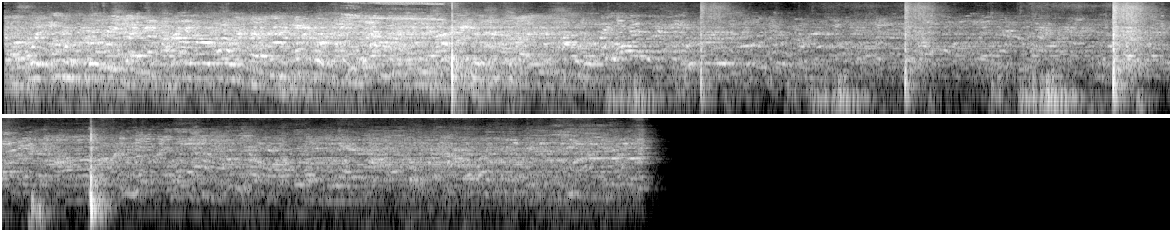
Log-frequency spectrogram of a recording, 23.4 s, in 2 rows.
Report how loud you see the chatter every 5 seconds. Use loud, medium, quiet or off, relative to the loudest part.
loud, medium, quiet, quiet, off.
